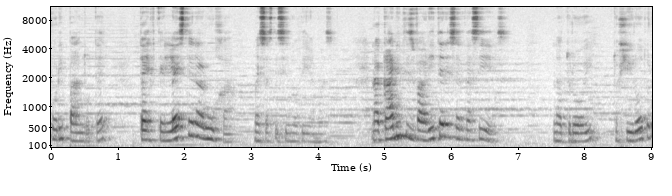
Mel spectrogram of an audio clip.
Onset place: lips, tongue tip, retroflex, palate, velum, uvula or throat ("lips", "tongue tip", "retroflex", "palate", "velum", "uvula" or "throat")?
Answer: lips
